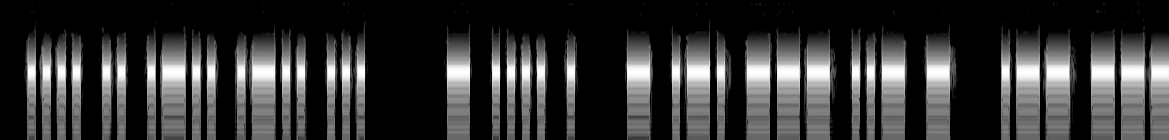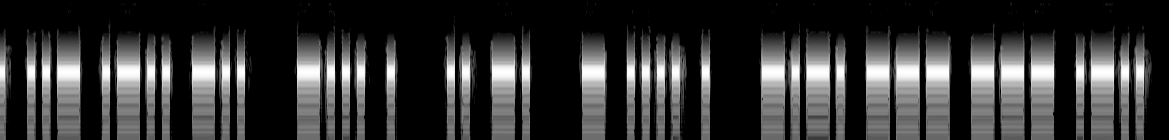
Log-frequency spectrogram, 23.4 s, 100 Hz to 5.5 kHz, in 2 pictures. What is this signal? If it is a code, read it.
Morse code, heard as a keyed tone, about 16 wpm, 700 Hz. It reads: HILLS THE TROUT WOULD BE IN THE COOL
